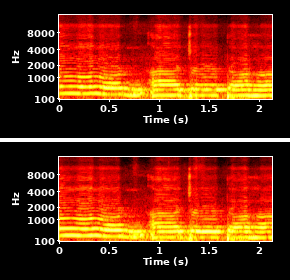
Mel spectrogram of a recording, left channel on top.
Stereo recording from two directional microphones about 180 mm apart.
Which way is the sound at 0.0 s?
45° right (ahead or behind).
